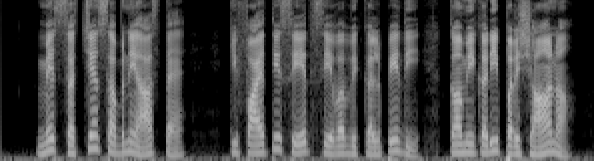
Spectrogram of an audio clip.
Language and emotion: Dogri, angry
